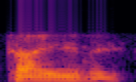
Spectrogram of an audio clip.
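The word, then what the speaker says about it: Caymmi: Kaimi. I'm not sure if I'm pronouncing Kaimi. – Kaimi, okay.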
